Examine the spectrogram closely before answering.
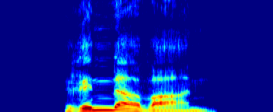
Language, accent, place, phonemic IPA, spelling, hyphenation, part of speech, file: German, Germany, Berlin, /ˈʁɪndɐˌvaːn/, Rinderwahn, Rin‧der‧wahn, noun, De-Rinderwahn.ogg
- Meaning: mad cow disease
